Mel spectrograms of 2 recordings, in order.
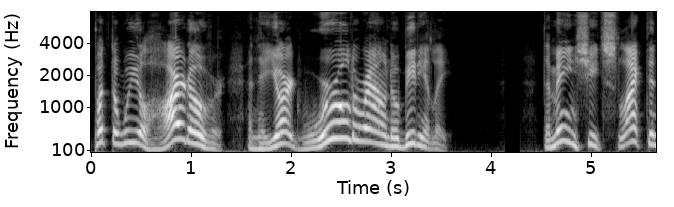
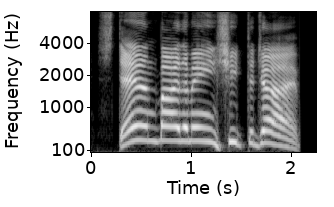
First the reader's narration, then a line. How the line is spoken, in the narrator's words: shouted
